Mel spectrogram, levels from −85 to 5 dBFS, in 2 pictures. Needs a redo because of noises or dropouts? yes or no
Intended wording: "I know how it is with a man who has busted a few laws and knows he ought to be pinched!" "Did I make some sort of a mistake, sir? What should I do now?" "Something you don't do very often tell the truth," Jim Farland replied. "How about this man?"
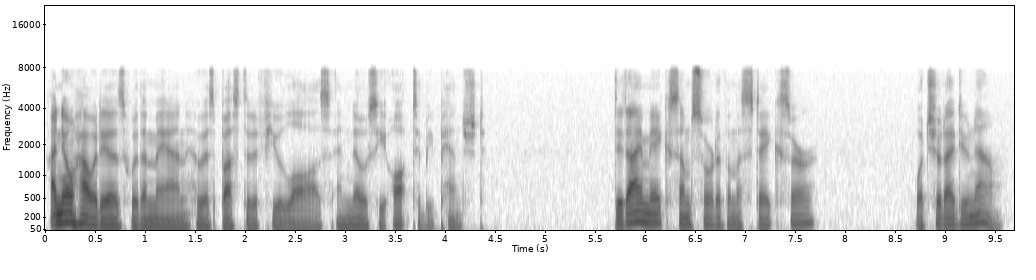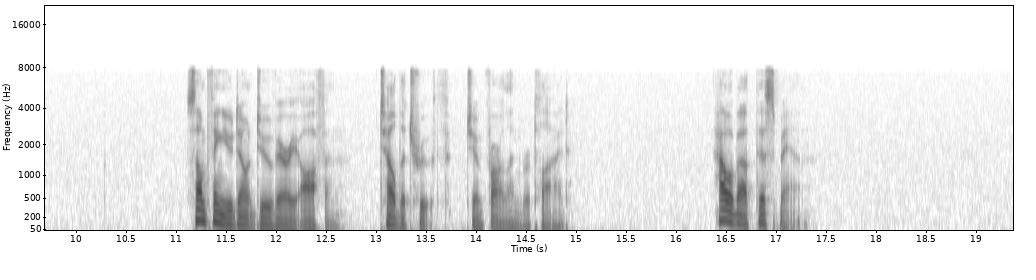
no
